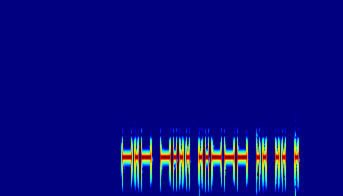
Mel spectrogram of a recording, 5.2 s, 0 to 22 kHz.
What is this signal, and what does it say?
Morse code, heard as a keyed tone, about 25 wpm, 700 Hz. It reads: KB2IIE
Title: USA Call Signs - 6 Characters - 25wpm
